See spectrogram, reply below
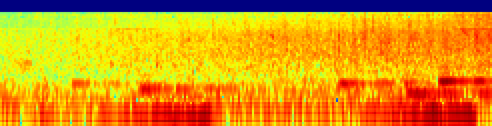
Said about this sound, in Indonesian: Yang ada hanya suara rintik hujan dari atas genting-genting rumah.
